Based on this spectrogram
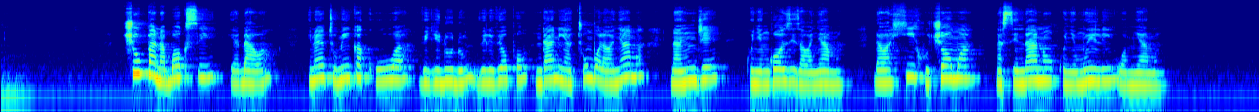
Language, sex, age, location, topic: Swahili, female, 25-35, Dar es Salaam, agriculture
